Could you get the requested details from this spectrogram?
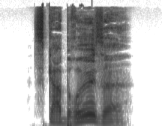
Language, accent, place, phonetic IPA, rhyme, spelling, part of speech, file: German, Germany, Berlin, [skaˈbʁøːzə], -øːzə, skabröse, adjective, De-skabröse.ogg
- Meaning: inflection of skabrös: 1. strong/mixed nominative/accusative feminine singular 2. strong nominative/accusative plural 3. weak nominative all-gender singular 4. weak accusative feminine/neuter singular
